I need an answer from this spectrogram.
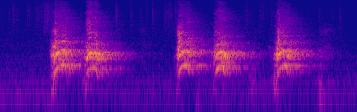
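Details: Harry, a pet dog, barks excitedly in pairs: two sharp barks, a pause, then three more, each bark strong and ringing against near silence.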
